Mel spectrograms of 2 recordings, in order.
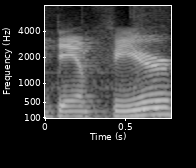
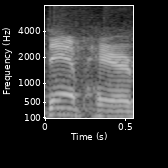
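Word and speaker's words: Damphair: it differently they say damp fear george RR martin admits that he probably should have put a hyphen in the name but it is pronounced damp hair because his hair is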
